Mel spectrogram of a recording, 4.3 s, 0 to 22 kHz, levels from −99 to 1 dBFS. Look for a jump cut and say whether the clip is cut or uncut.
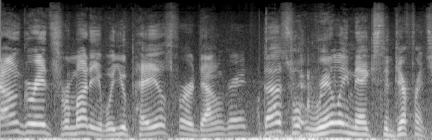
cut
